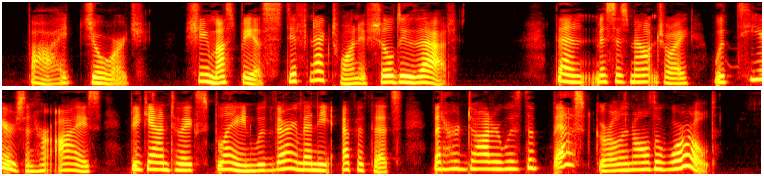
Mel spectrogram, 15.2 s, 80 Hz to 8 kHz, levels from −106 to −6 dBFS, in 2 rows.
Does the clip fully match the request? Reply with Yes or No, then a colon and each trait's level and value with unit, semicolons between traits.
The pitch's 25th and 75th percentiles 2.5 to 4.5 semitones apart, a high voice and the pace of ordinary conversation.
Yes: average, 4.0 semitones; high, 220 Hz; average, 155 wpm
